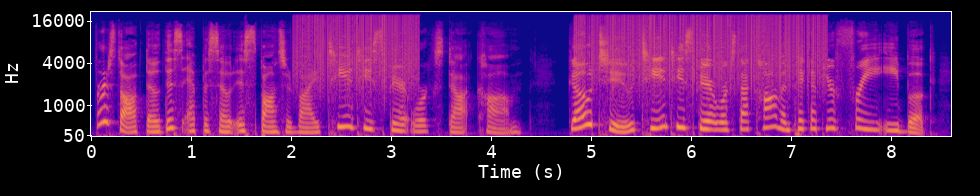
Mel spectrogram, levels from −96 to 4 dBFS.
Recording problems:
crackling; loud; from 2 to 3.5 s and from 5 to 7.5 s; 6 dB below the speech

